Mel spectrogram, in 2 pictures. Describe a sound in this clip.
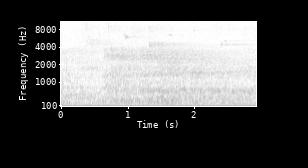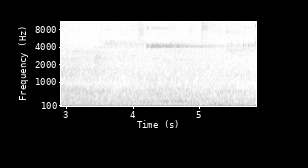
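Sneakers squeak on a hard court in an echoing hall.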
